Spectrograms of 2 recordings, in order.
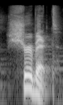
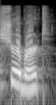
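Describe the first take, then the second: First: The second syllable has no r sound. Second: The second syllable has an r sound. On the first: The speaker calls it right. "It's Sherbet" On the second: The speaker calls it wrong. "Not Sherbert"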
